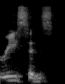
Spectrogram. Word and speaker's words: Reese's: Some people might pronounce it Reese's, but the company has clarified that the correct pronunciation is with a zed sound at the end. Reese's. This video explains how to pronounce Reese Reesei. Reese's.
